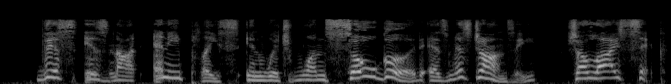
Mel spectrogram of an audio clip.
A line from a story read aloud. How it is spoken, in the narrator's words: yelled Behrman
